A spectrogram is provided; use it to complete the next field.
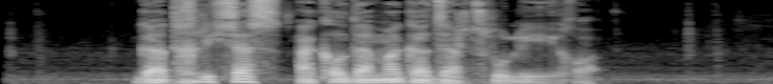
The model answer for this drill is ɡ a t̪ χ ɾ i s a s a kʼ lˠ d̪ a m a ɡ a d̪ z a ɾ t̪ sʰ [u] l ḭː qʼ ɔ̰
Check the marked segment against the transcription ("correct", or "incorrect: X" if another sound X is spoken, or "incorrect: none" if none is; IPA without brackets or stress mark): correct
